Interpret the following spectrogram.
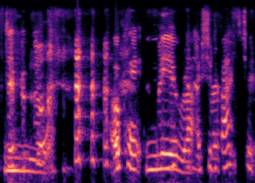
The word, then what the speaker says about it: Myhre: It's very tricky. It's Myhre. It's Norwegian. It's difficult. Okay, Myhre. I should have asked you that before we started recording. Oh, that's okay. Myhre.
